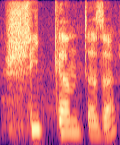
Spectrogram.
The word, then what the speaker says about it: Shikantaza: Alors le dernier album, votre dernier album est sorti un petit peu plus d'une année maintenant, il est baptisé Shikantaza, j'espère que exact.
